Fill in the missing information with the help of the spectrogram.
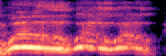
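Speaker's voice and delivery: very high, alarmed whoas; startled whoa. Retold or imitated. At the inquiry hearing his name, cutting in high and alarmed. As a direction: jump in to stop the accusation.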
